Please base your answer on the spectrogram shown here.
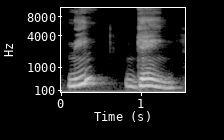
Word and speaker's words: ninguém: Olha, ninguém, você fala ninguém. O som gen é mais forte.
